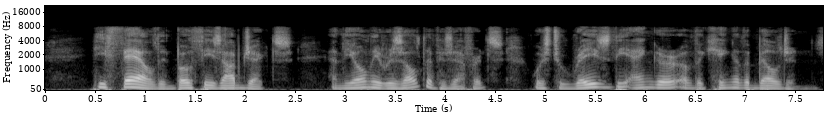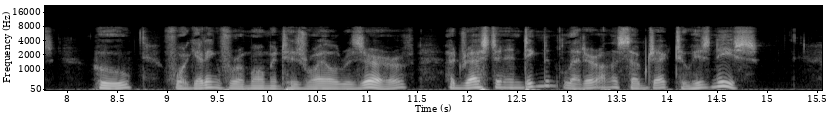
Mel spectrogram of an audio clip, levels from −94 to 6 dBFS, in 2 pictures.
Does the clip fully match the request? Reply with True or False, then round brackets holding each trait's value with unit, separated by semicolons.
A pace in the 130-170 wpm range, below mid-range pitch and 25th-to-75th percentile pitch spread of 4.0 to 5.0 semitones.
True (160 wpm; 115 Hz; 4.6 semitones)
